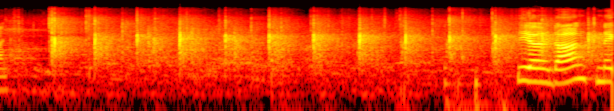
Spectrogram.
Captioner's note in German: Beifall bei der LINKEN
